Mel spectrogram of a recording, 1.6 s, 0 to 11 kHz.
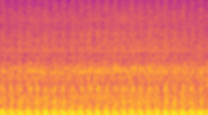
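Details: Kawasaki ER6f (Ninja 650) parallel twin after a fairing-rattle fix: even, low thumping idle with no buzzing or loose-panel rattle; fairing quiet, engine sounds healthy.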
